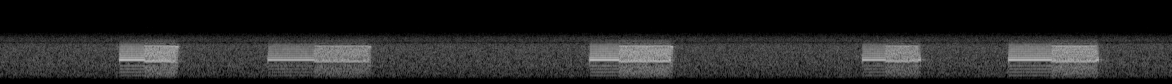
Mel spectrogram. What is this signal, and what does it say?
Packet radio (AX.25, as in APRS), 1200 baud, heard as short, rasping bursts, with radio hiss and a squelch burst at the end.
